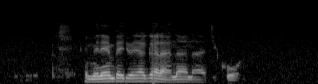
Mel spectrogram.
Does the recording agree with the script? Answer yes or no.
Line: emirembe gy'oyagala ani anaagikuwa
yes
